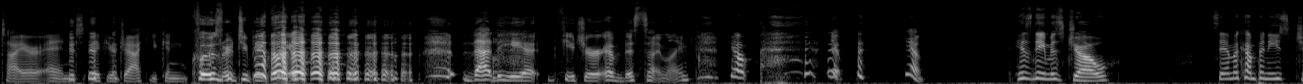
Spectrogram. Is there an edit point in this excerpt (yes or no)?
yes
